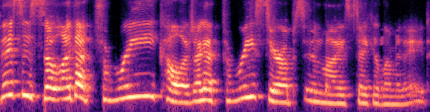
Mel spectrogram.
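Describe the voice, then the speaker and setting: At a moderate pace, a woman speaks in a high pitch with very wide pitch swings. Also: quiet background. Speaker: food journalist and author; food journalist. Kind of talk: virtual book talk. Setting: video call. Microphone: webcam.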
